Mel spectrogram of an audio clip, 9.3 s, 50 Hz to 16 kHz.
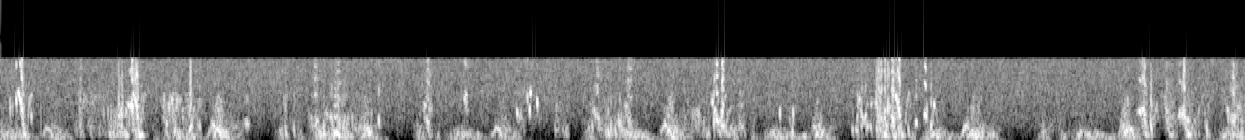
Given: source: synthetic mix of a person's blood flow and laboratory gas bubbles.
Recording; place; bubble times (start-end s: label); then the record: Doppler ultrasound of blood flow; precordium
0.00-0.28 s: bubbles
0.54-1.12 s: bubbles
1.19-1.52 s: bubbles
1.82-1.89 s: bubbles
2.10-2.24 s: bubbles
2.30-2.88 s: bubbles
3.16-3.25 s: bubbles
3.46-3.53 s: bubbles
3.85-4.06 s: bubbles
4.14-4.27 s: bubbles
4.40-4.78 s: bubbles
5.10-5.60 s: bubbles
5.81-5.99 s: bubbles
6.35-7.04 s: bubbles
8.51-9.10 s: bubbles
9.17-9.35 s: bubbles
From the record:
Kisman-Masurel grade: 333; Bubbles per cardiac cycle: rolling drumbeat, 9 or more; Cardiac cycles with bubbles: 50 to 99%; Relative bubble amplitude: loud (0.450 to 0.775); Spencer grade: 3 (all of the cardiac periods contain showers or single bubble signals, but not dominating or overriding the cardiac motion signals); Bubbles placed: only in the low amplitude regions of the cardiac cycle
